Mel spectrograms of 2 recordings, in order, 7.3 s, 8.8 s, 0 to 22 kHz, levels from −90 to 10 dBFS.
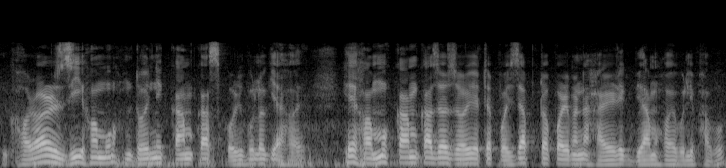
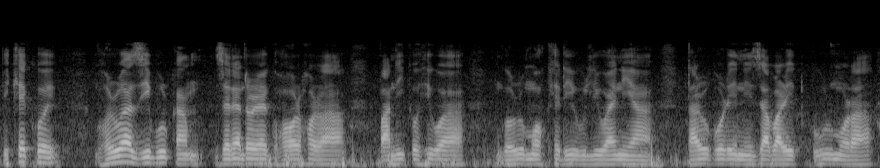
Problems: background sounds at intervals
